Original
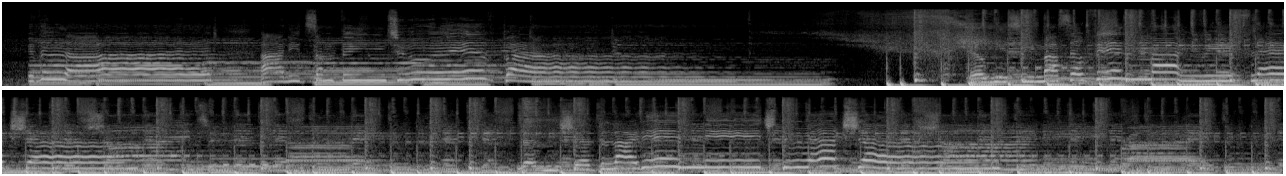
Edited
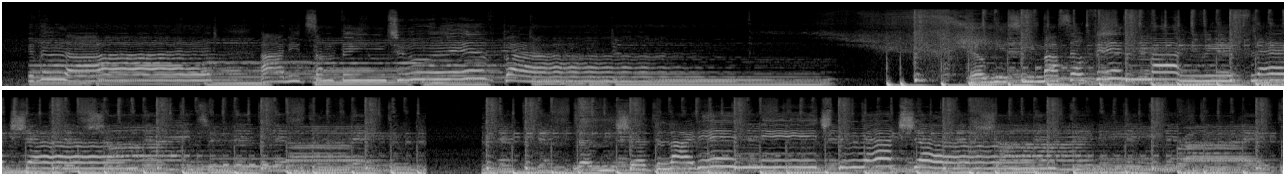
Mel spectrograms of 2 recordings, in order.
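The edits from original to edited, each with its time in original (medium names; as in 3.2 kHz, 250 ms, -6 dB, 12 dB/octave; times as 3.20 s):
17.06 s: insert room tone 0.56 s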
